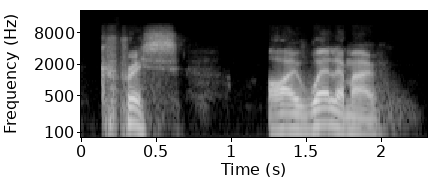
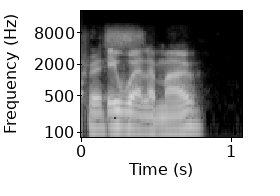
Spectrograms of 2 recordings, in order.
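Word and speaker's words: Iwelumo: Well, it was Chris Iwelamo, but I have to pull you up there because he's told me this evening the correct pronunciation of his surname is actually Chris Iwelamo, not Chris Iwelamo, Iwelamo.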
